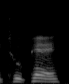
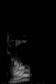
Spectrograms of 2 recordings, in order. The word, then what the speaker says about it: Toop: No, I'm pretty sure it's Toop Insurance. Maybe toupee. Could be Toupee. Yeah, I don't know. Or taupe insurance, maybe? I don't think so. Say it right. That's T-O-O-P. That's taupe. Oh, it's Taupe.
